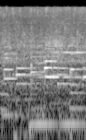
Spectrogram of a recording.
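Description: Kitchen tap water pouring into a sink beside an InSinkErator disposer, a steady close splashing rush with a faint tonal hum underneath, brief and even in level.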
